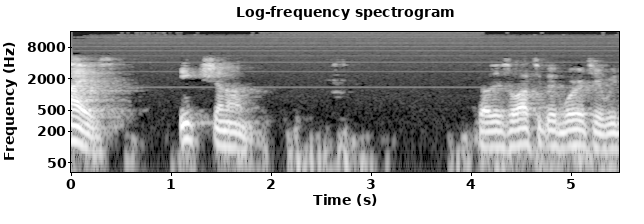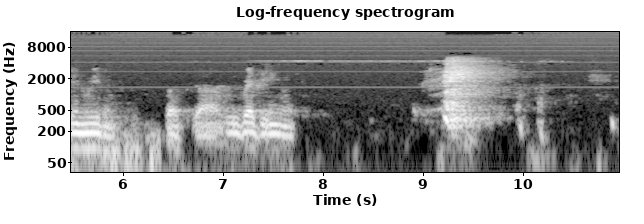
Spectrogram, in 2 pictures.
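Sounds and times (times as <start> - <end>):
speech: 0.0 - 0.4, 1.1 - 1.9, 4.1 - 7.8
sharp forceful sneeze: 9.1 - 9.8.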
